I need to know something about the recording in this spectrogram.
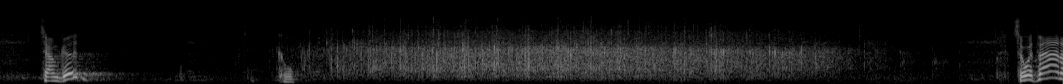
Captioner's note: applause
